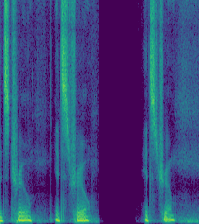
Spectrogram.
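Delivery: slow, put-on weeping, words pushed out through sobs, repeated. Retelling answering a hug at home as a child: retelling own weeping words. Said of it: "I just wept and said".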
